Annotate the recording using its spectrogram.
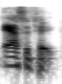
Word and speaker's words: acetate: So acetic acid becomes acetate.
